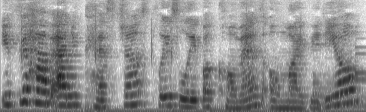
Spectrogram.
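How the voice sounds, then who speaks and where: A fairly slow voice in a Korean accent, with music in the background and audible room echo. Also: woman. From South Korea. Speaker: student vlogger. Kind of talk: vlog tour with Q&A. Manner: halting, many fillers.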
